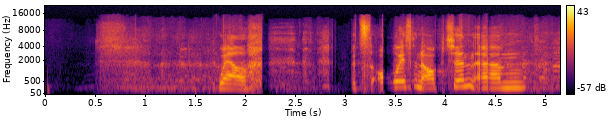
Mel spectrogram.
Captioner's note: laughter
